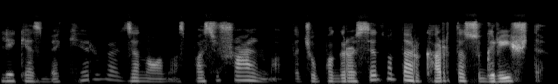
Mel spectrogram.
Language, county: Lithuanian, Vilnius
